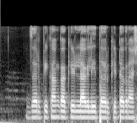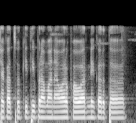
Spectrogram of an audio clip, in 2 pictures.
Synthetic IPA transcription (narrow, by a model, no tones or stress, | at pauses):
d͡zəɾpikãŋkakiːʈlaɡlit̪əɾkiʈəknaɕəkat͡sɔkit̪iːpɾəmaɳ̃aʋəɾfəʋaɾniːkəɾt̪at̪̚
